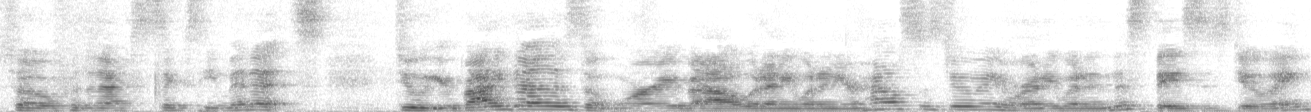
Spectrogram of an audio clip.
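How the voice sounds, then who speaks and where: A woman mumbles over noticeable background noise and audible room echo. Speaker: yoga teacher. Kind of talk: guided yoga class. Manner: mumbling. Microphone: speaking without mask, worried voice won't carry.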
